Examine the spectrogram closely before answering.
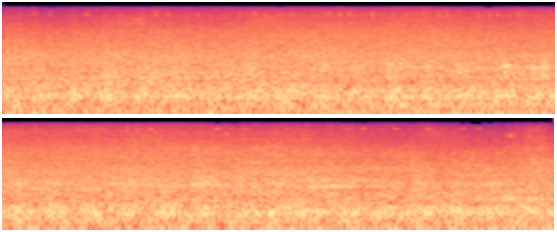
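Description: Three-rail O-gauge model train running past close by, its wheels and motor making a steady rumble on the track.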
